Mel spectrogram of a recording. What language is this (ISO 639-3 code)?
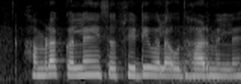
mag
